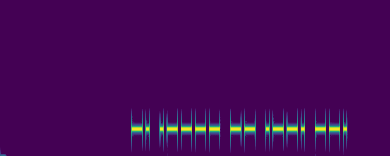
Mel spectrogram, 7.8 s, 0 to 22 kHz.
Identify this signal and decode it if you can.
Morse code, heard as a keyed tone, about 17 wpm, 700 Hz. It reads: N1MPG
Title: USA Call Signs - 5 Characters - Repeated 2x - 17wpm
